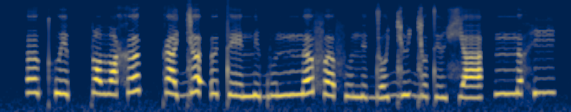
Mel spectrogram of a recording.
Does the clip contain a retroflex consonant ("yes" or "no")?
no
